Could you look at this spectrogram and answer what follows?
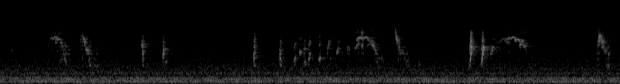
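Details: Pet cinnamon Java sparrow song recorded 23 January 2021, a silver Java sparrow feeding alongside: spaced clicks mixed with quick rising and falling whistled slurs, loosely repeated over steady low background hum.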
